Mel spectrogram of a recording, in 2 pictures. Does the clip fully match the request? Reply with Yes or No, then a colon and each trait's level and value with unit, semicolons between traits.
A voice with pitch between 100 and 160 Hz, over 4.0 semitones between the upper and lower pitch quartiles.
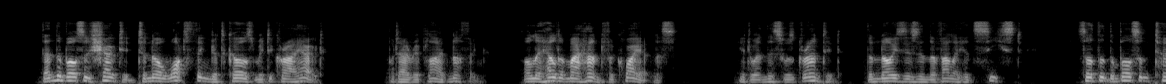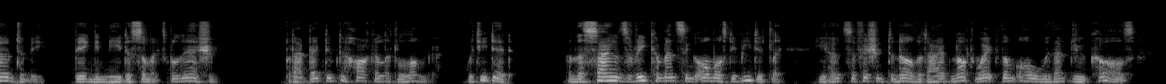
Yes: low, 135 Hz; average, 4.7 semitones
